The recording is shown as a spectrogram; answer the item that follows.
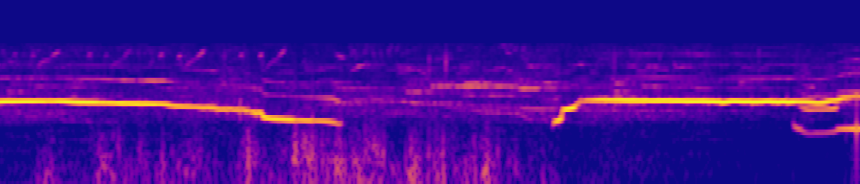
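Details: Grey wolves at the UK Wolf Conservation Trust howling as church bells ring out on a Sunday morning; long sustained tones with overlapping voices, one slurring down midway then rising back to a steady pitch, ending with a sharp drop.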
